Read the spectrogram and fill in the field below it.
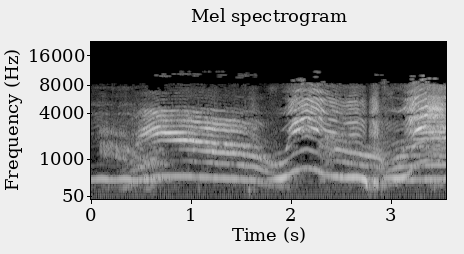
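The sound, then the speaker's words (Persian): A cat yowls loudly and continuously, its drawn-out wavering cry bending up and down in pitch across several rising and falling swells. “مادر جان، مادر رسیدیم، گربه اونجاست، مثل این که بردی.”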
